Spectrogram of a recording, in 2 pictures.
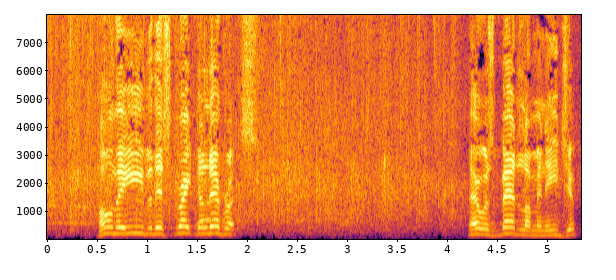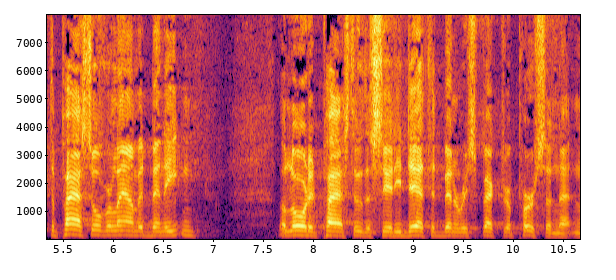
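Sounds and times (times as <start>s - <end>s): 
audience clapping: 0.0s - 4.9s
speech: 0.5s - 2.2s, 4.2s - 6.9s, 7.6s - 10.6s.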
